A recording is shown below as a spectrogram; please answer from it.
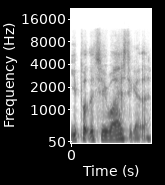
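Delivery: put-on New York accent, deadpan, matter-of-fact delivery. Discussing weird film dialogue, quoting a man on the wires, imitating matter-of-fact delivery. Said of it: "in the most matter-of-fact way".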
